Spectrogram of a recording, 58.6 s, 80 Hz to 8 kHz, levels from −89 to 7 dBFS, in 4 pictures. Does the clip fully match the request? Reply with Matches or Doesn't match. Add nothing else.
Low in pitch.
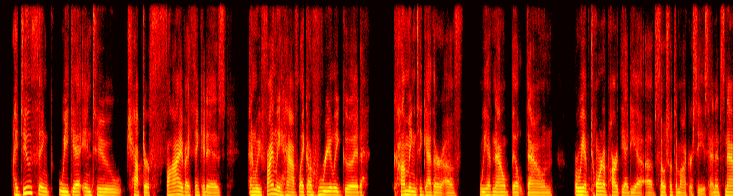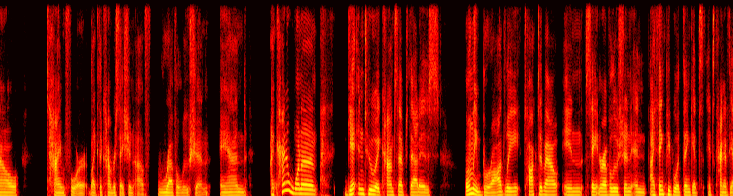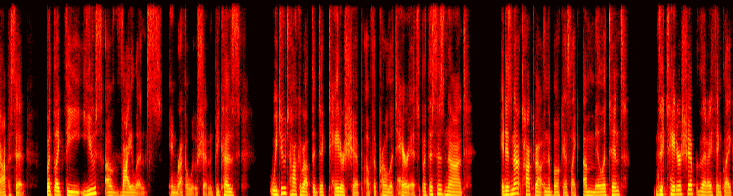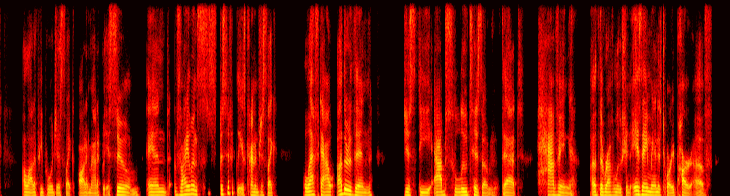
Matches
